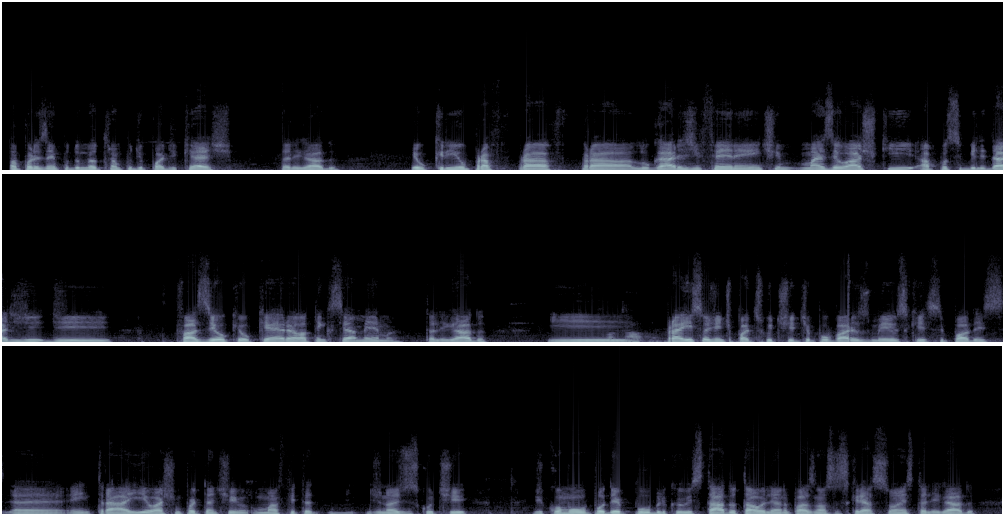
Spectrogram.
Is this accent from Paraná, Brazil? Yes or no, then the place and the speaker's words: no; São Paulo, Brazil; localizado no Capão Redondo, Coab Adventista, local onde eu nasci e resido até hoje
